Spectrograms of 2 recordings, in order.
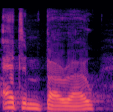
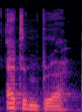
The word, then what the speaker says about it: Edinburgh: It's not Edinburgh. It's Edinburgh.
